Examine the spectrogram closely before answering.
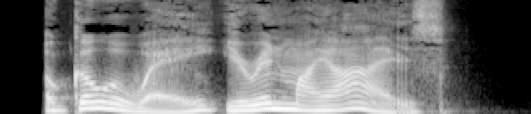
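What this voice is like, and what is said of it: Loud voice. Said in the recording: “in a loud voice.”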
